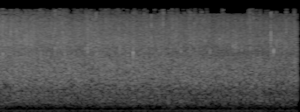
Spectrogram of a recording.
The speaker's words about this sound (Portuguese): Aplauda ao Senhor pelo que Ele tem feito neste lugar.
